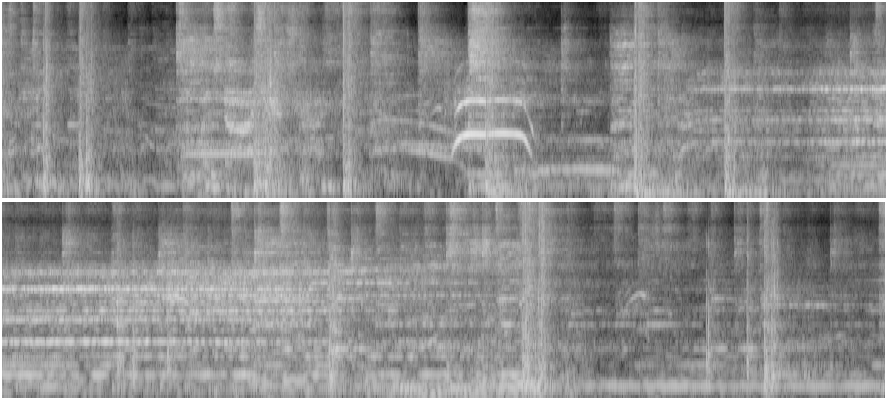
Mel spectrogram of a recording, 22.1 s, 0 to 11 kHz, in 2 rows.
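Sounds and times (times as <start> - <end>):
firework bangs: 0.0 - 1.6, 2.7 - 6.6, 7.9 - 9.9, 17.5 - 18.4, 19.9 - 21.1
music over stadium loudspeakers: 0.0 - 22.0.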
